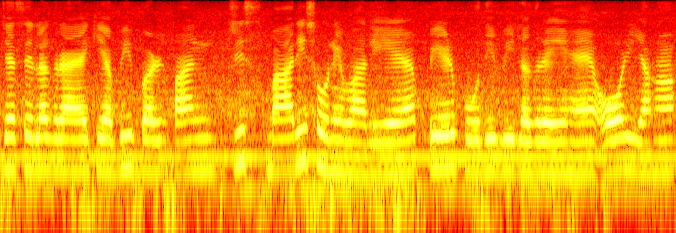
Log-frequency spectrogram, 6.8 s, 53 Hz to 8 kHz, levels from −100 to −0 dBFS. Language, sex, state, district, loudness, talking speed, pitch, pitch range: Hindi, female, Rajasthan, Bikaner, -15 LUFS, 185 wpm, 200 Hz, 190-210 Hz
